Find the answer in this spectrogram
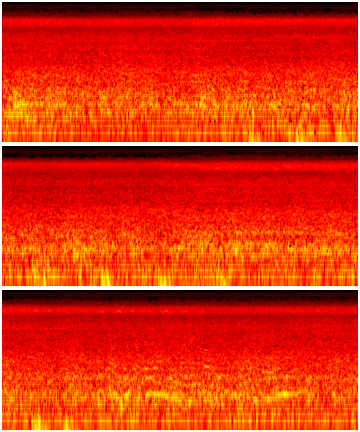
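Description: Steady rushing of a waterfall and the rocky stream below it: a continuous, even wash of water noise.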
